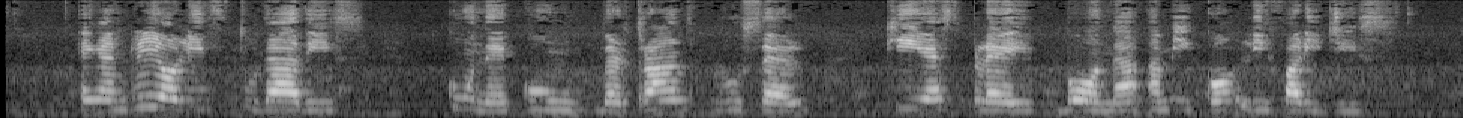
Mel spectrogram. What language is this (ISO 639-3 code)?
epo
